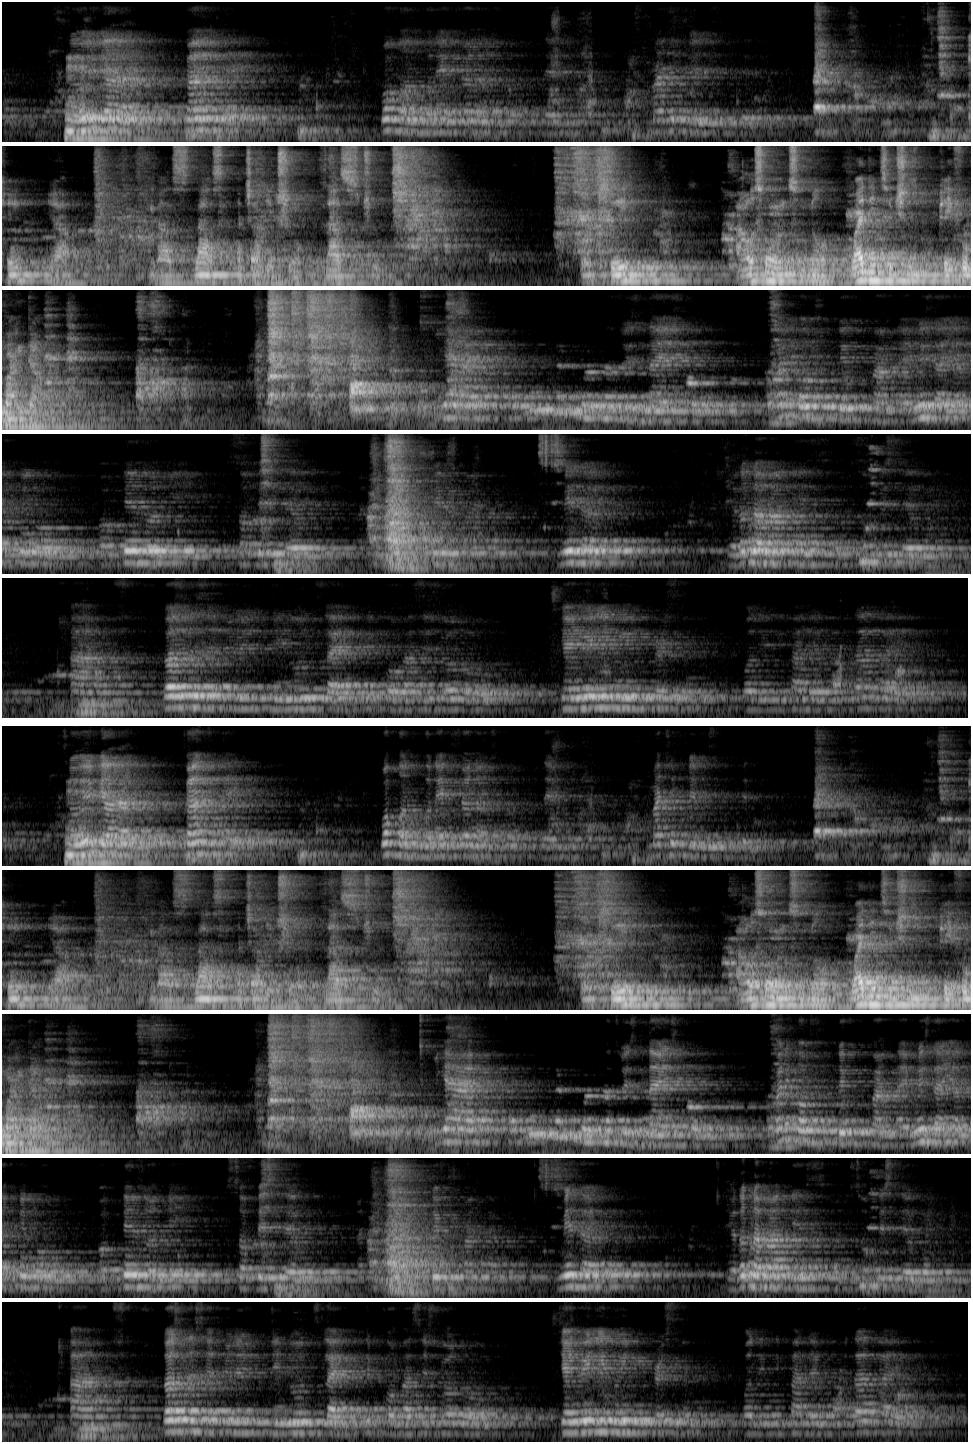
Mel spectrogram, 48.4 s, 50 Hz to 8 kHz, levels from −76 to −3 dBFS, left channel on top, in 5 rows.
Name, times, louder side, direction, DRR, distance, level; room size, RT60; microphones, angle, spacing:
voice 1, 0.7-1.4 1.8-2.4 3.8-5.2 5.4-5.7 6.5-7.5 12.9-13.0 23.7-26.5 27.1-29.7 30.0-31.0 31.4-32.2 32.8-34.0 34.6-35.1 36.3-38.4 39.4-39.8 40.4-43.6 44.4-45.7 46.2-47.0 47.3-47.8, equal, 60° right, -2 dB, 1.8 m, -30 dB
voice 2, 5.5-5.9 6.2-6.4 8.1-14.2 15.2-16.4 16.9-20.2 20.7-21.3 21.9-24.0 26.2-26.4 26.7-26.8 27.0-27.2 31.7-31.9 32.7-33.4 34.4-34.7 37.6-37.9 39.3-39.8 47.1-47.2 47.7-47.8, left 2 dB, 35° left, 7 dB, 0.6 m, -25 dB
9.9 x 9.3 x 3.8 m, 2.3 s
head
